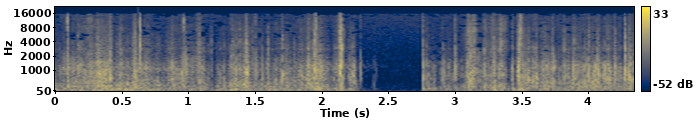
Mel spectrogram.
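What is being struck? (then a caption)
Beeswax-coated cotton wrap. A beeswax-coated cotton food wrap, draped into a peak, is tapped and scratched with long nail tips on its stiff waxed fabric. Dense crinkling, tapping and scratching sounds fill the clip, broken by a brief near-silent pause in the middle before they resume.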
